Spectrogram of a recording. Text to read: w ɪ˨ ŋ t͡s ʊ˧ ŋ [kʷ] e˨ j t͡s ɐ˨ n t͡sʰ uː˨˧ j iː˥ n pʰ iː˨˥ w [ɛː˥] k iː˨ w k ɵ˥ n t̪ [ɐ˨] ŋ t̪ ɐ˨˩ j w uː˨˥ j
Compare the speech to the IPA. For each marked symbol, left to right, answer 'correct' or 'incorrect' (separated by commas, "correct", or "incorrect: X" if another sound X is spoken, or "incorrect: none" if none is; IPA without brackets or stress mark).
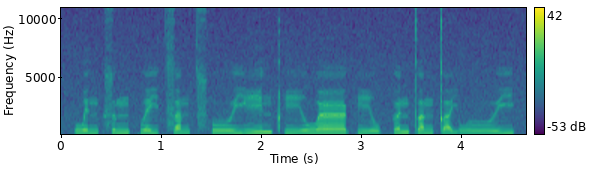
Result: correct, incorrect: œː˥, incorrect: ɐ˧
